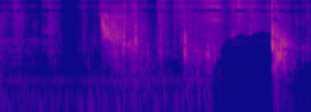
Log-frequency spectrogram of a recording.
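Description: A page of a book rustles as it turns.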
